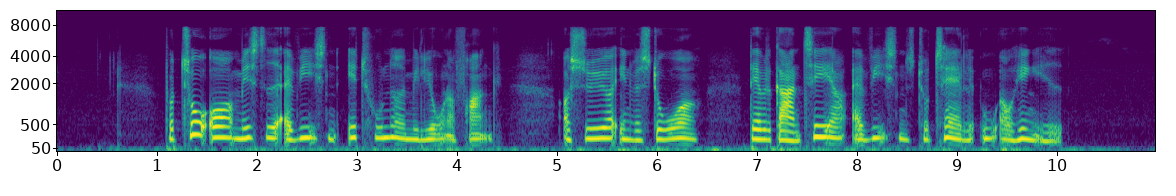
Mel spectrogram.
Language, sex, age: Danish, female, 60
